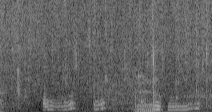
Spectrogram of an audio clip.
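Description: Domestic hens making soft, low clucking calls in two short runs: one about half a second in, the other around a second and a half in.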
